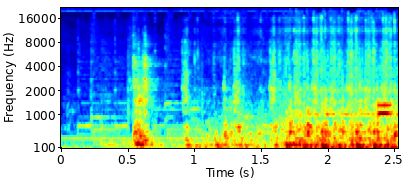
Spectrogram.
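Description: A sewing machine stitches the seams of a fabric tissue box cover, running in a steady close-up whirr that briefly pauses and then resumes at a busier, slightly louder pace.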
